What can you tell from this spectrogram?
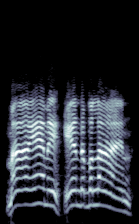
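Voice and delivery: high, ringing conductor's call; announcing. A narrator's reading. Leo announces the end of the trip to the Haitians, high conductor's call. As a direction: sing out the last stop. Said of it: "Leo announces".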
